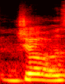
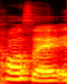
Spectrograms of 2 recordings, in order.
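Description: First: The name is said as one syllable, Joe's. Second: The name is said as two syllables, Jose. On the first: The speaker calls it right. "it's Joe's. Like Joseph" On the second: The speaker calls it wrong. "It's not Jose"

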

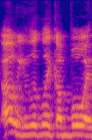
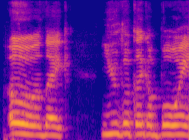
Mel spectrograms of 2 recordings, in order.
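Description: First: It is said in a friendly, harmless tone. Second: It is said in an insulting, negative tone.

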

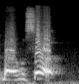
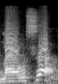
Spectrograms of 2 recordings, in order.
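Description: First: It sounds friendly and warm. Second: It sounds hostile and confrontational.

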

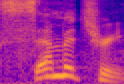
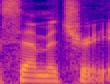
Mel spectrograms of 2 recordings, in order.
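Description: First: The word is said in an exaggerated American accent. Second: The word is said in the speaker's normal accent. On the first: The speaker calls it wrong. "this disgusting, like, American word, like Cemetery" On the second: The speaker calls it right. "Cemetery was a perfectly good word"

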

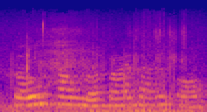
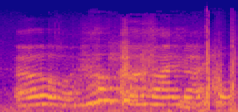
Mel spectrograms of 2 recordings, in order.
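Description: First: It is said flatly, without exclamation. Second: It is belted out loudly, with exclamation.

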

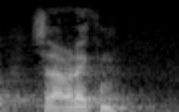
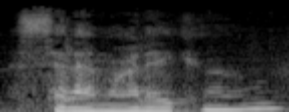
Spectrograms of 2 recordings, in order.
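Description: First: It is said in a plain, firm voice. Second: It is said in a low, soft, sweet voice.

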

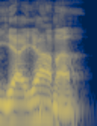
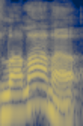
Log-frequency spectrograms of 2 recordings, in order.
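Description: First: The name starts with a Y sound. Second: The name starts with an L sound.

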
